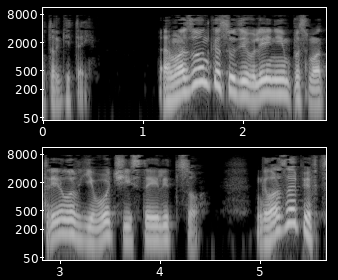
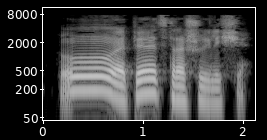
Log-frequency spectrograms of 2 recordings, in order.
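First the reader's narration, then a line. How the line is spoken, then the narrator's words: Sigh. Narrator (Russian): вздохнул Таргитай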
